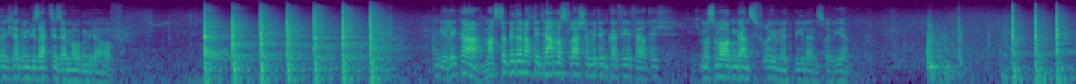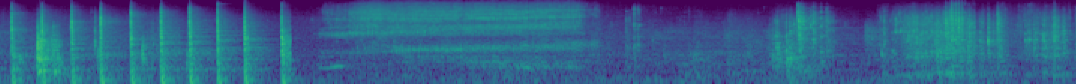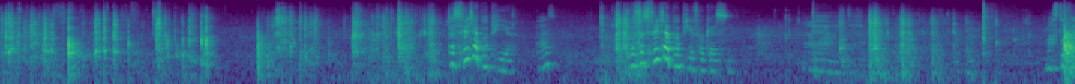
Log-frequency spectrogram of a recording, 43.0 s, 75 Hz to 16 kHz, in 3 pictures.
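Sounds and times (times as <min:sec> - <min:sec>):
sharp knocks: 0:02.7 - 0:05.4, 0:13.4 - 0:18.3
plates and cutlery clattering: 0:24.7 - 0:25.6, 0:26.6 - 0:31.6, 0:32.2 - 0:34.6, 0:39.9 - 0:41.8.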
